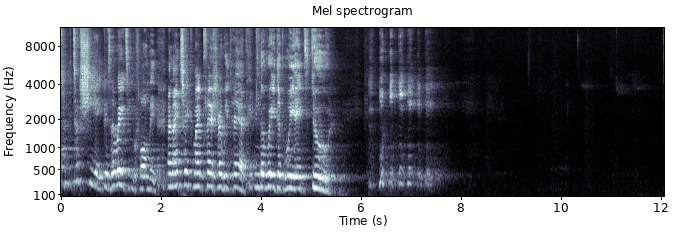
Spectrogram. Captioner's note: chatters unguardedly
